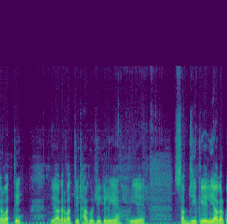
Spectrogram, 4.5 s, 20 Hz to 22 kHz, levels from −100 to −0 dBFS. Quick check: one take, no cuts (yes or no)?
no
